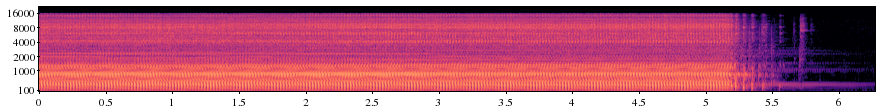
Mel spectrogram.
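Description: Patriot single-phase piston air compressor running with a loud, steady hum, its electric motor freshly repaired after a short between the run and start windings. It cuts off abruptly about five seconds in, leaving a faint tone that dies away over the next second as the motor runs down.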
